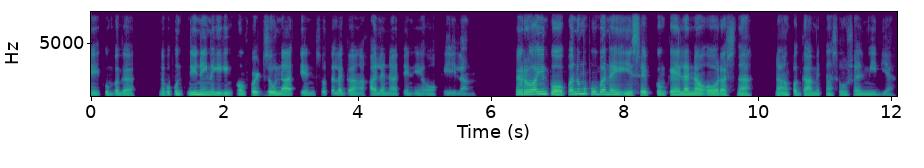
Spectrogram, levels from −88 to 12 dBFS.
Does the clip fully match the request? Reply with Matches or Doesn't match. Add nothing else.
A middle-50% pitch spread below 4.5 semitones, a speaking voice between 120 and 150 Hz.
Matches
